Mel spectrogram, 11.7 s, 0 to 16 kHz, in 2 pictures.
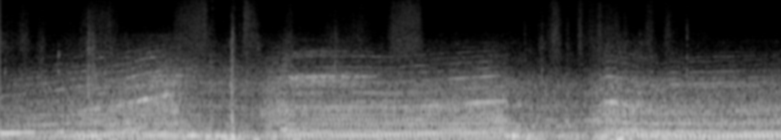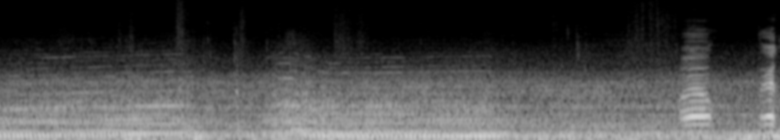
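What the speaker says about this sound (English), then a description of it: "now we're going to give it a little gas" A 2007 Ford Mustang Roush Stage 3 427R accelerates hard, heard from inside. Its engine note climbs repeatedly through the gears with short dips at each shift, loud and continuous, with a voice speaking over it at times.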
